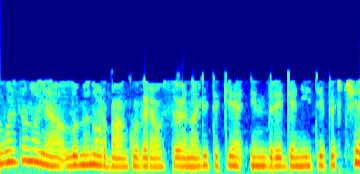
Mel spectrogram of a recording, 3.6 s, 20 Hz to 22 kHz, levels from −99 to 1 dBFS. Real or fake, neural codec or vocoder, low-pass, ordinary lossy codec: fake; codec, 16 kHz, 16 kbps, FunCodec, trained on LibriTTS, 50 frames a second; 7.2 kHz; AAC, 16 kbps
